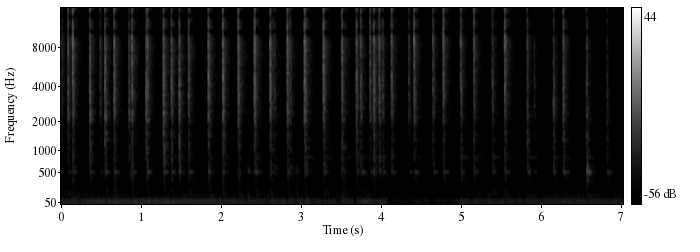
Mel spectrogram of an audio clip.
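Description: Long acrylic nails tap and scratch the printed side of a hollow 500 ml AriZona green tea aluminum can held in hand, producing about 36 quick, bright, tinny clicks that ring only briefly, with a pitch near 2 kHz. A faint steady low hum sits underneath the taps.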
